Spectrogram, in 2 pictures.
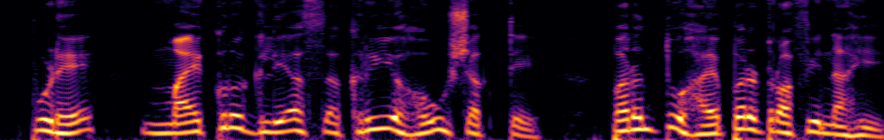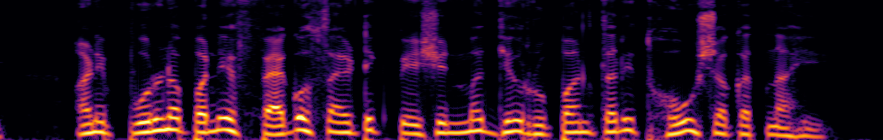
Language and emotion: Marathi, neutral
